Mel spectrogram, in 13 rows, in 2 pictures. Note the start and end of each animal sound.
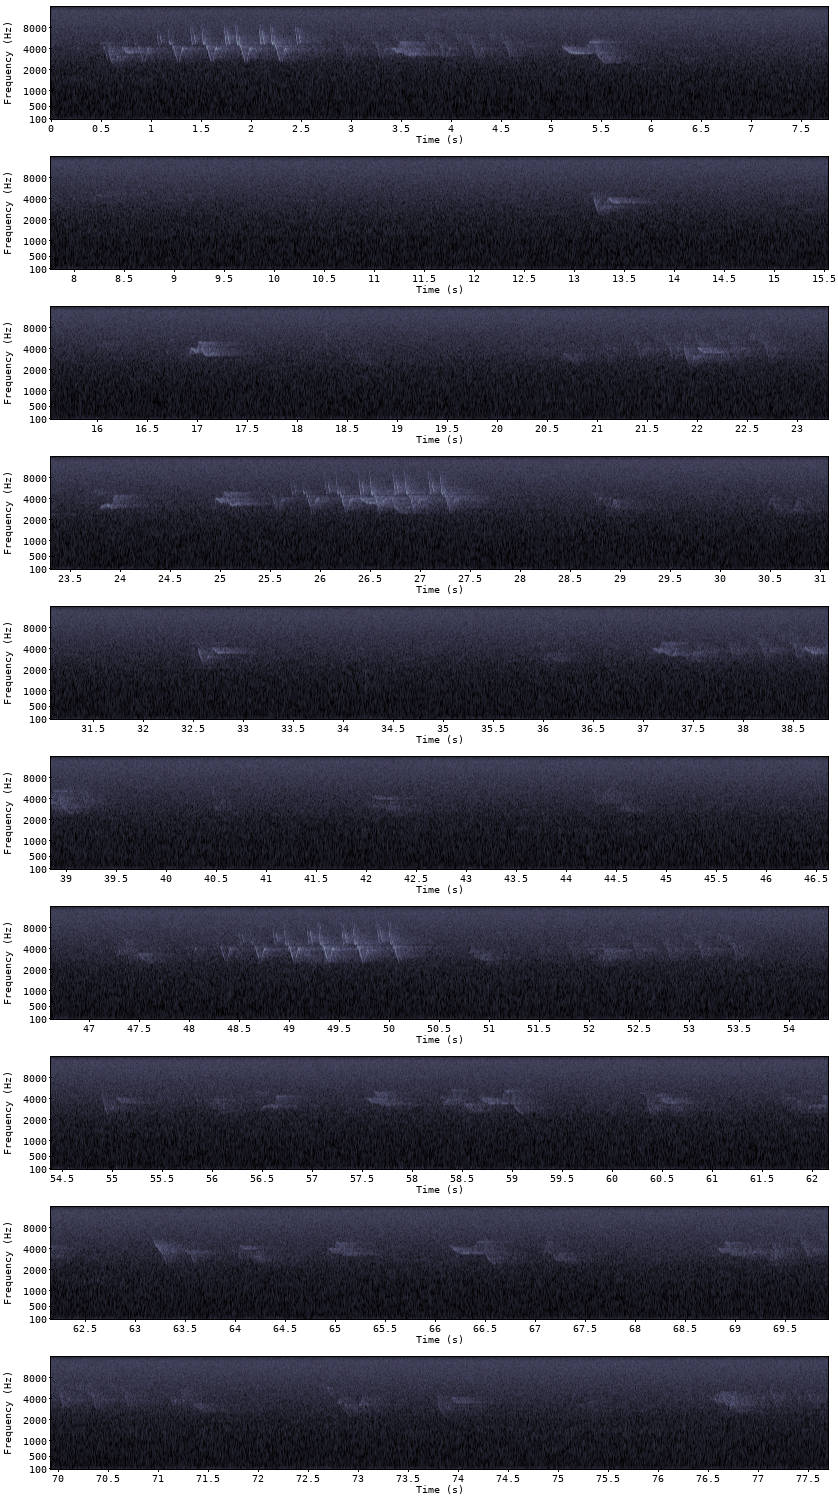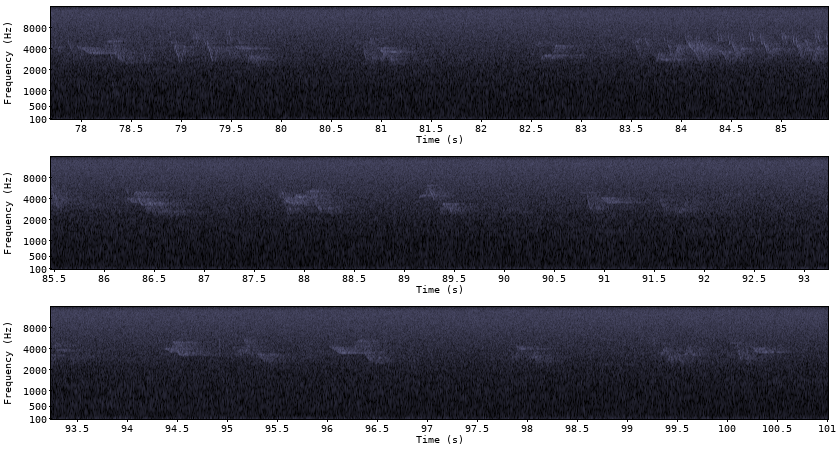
[0.45, 59.27] Red-eyed Vireo (Vireo olivaceus)
[0.67, 4.79] Ovenbird (Seiurus aurocapilla)
[20.20, 22.93] Ovenbird (Seiurus aurocapilla)
[25.36, 27.61] Ovenbird (Seiurus aurocapilla)
[36.98, 39.38] Ovenbird (Seiurus aurocapilla)
[48.14, 50.36] Ovenbird (Seiurus aurocapilla)
[51.76, 53.81] Ovenbird (Seiurus aurocapilla)
[60.31, 101.01] Blue-headed Vireo (Vireo solitarius)
[68.90, 71.15] Ovenbird (Seiurus aurocapilla)
[83.67, 85.80] Ovenbird (Seiurus aurocapilla)

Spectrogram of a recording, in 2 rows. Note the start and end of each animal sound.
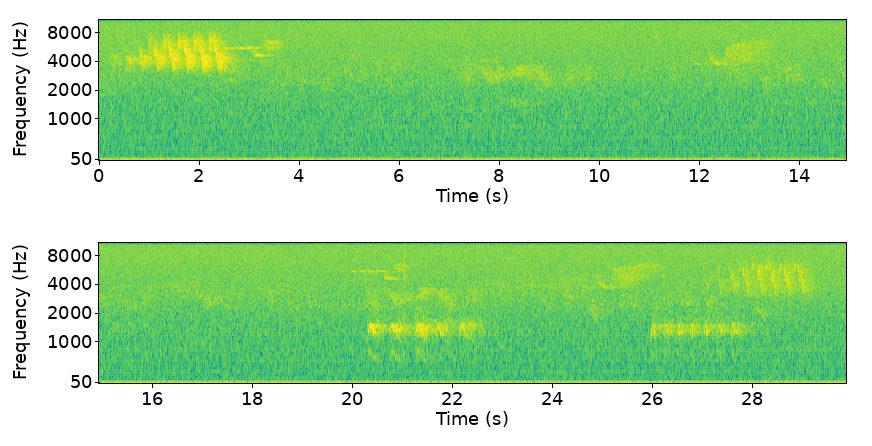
[0.00, 2.69] Ovenbird (Seiurus aurocapilla)
[2.26, 4.10] Black-throated Green Warbler (Setophaga virens)
[3.58, 6.00] American Robin (Turdus migratorius)
[7.02, 10.19] Scarlet Tanager (Piranga olivacea)
[11.72, 13.55] Black-throated Blue Warbler (Setophaga caerulescens)
[12.96, 16.09] American Robin (Turdus migratorius)
[15.90, 17.52] Veery (Catharus fuscescens)
[19.79, 21.19] Black-throated Green Warbler (Setophaga virens)
[20.07, 22.53] Scarlet Tanager (Piranga olivacea)
[20.11, 22.99] American Crow (Corvus brachyrhynchos)
[24.41, 26.28] Black-throated Blue Warbler (Setophaga caerulescens)
[24.56, 27.43] American Robin (Turdus migratorius)
[25.81, 28.01] American Crow (Corvus brachyrhynchos)
[26.86, 29.36] Ovenbird (Seiurus aurocapilla)

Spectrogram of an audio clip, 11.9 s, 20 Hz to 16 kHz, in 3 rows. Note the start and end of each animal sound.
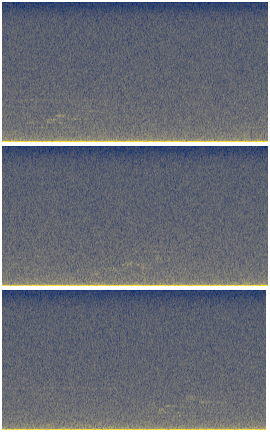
[0.00, 1.16] Swainson's Thrush (Catharus ustulatus)
[5.43, 6.58] Swainson's Thrush (Catharus ustulatus)
[10.14, 11.28] Swainson's Thrush (Catharus ustulatus)

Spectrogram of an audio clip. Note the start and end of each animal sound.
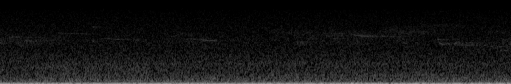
[0.00, 5.11] Red-eyed Vireo (Vireo olivaceus)
[0.49, 1.49] Black-capped Chickadee (Poecile atricapillus)
[3.34, 4.75] Black-throated Blue Warbler (Setophaga caerulescens)
[4.20, 5.11] American Robin (Turdus migratorius)

